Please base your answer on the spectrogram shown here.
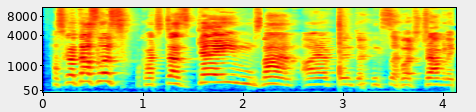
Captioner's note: clap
